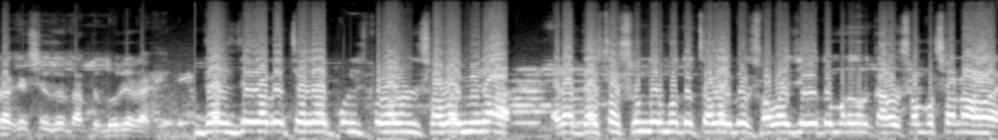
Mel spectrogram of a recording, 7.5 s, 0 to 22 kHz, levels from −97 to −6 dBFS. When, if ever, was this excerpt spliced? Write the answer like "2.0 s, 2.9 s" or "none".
none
